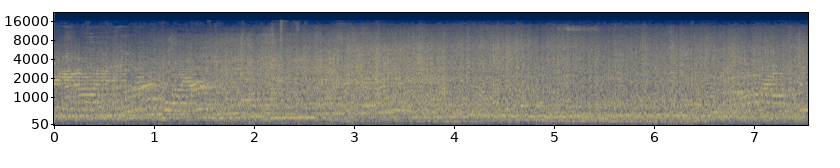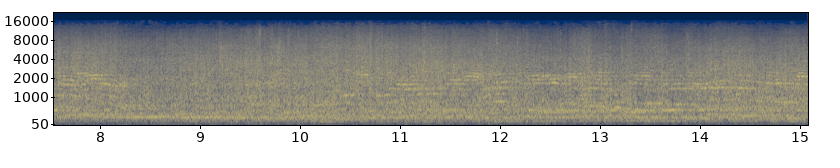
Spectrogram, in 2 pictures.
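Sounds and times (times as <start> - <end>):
race truck engines roaring: 0.0 - 15.0.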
